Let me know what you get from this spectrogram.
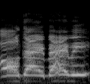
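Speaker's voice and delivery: very high, fake hype-man holler. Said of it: "All I hear is".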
